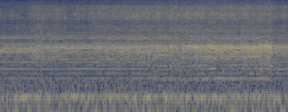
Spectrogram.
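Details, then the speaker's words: Brio Beardscape cordless trimmer cutting a horsehair bristle brush: a steady, even high buzz that holds pitch with no bogging, so blade RPM does not slow under load. "Running it through the same way, the trimmer was cutting the hair better and not bogging down. So the RPM of the blade was not slowing as I moved it through."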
